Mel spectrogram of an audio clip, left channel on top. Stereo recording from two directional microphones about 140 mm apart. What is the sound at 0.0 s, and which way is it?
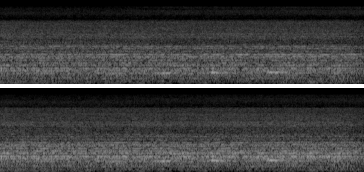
Hair dryer, 25° left (ahead or behind).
